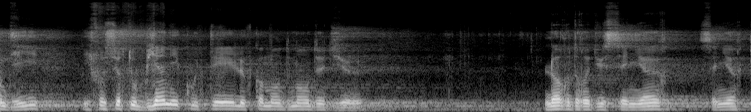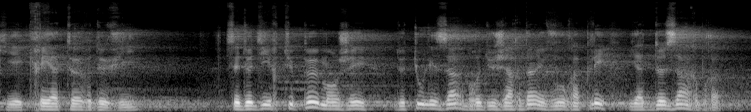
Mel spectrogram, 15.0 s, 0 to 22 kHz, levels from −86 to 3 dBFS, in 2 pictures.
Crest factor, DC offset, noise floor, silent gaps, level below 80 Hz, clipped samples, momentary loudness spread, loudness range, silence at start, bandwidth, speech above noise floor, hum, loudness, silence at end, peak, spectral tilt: 18 dB; under 0.1%; -44 dBFS; none; -54 dBFS; under 0.1%; 16 LU; 4 LU; 0 s; 10.5 kHz; 27 dB; none; -19 LUFS; 0 s; 0 dBFS; -5.5 dB/octave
